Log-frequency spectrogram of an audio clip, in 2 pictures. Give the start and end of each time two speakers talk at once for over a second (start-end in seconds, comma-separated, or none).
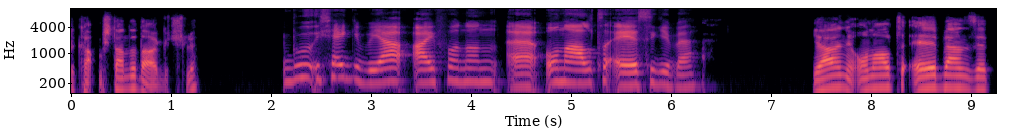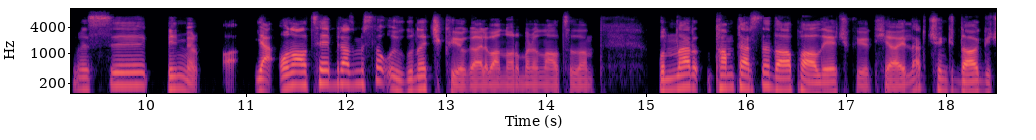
none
